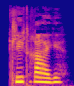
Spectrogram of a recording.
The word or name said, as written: klitrække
